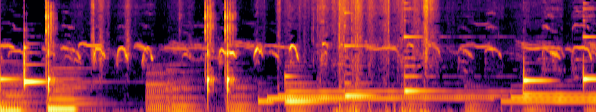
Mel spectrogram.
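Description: Background music with held notes, over which lavender Ameraucana chicks peep repeatedly in short, high chirps.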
